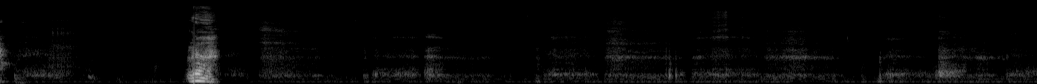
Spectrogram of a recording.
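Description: Heavy, uneven mouth-breathing from a person whose mouth is burning from a freshly eaten ghost pepper, with one short loud cry about two seconds in.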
